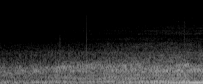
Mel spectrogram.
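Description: Small motorcycle engine running at low speed in slow city traffic, a steady low hum with street and traffic noise around it, getting a little louder near the end.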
